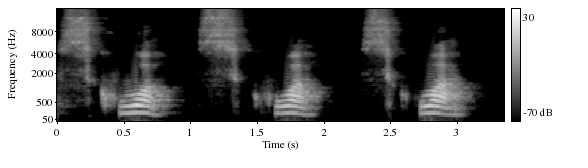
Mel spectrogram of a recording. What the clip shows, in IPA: ˈskwɛr ˌbræk.ɪts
